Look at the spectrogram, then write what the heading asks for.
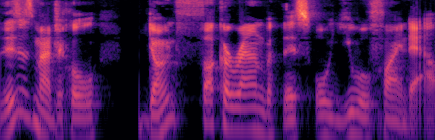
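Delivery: ordinary delivery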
